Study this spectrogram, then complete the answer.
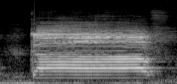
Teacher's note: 5 number মাখরাজ, জিহ্বার গোড়া থেকে জিহ্বা থেকে আগে বাড়াইয়া তার বরাবর উপরের তালুর সঙ্গে লাগাইয়া মধ্যখান পেঁচানো কাফ।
